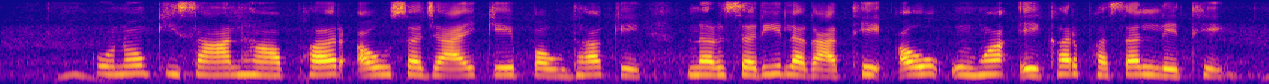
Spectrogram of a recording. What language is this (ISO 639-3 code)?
hne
